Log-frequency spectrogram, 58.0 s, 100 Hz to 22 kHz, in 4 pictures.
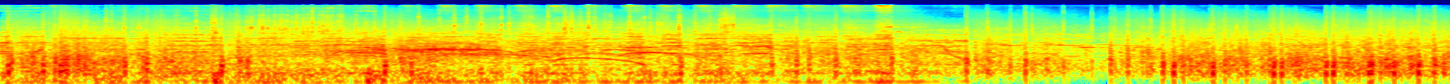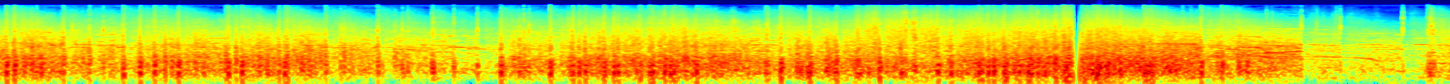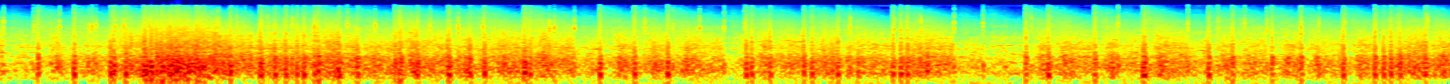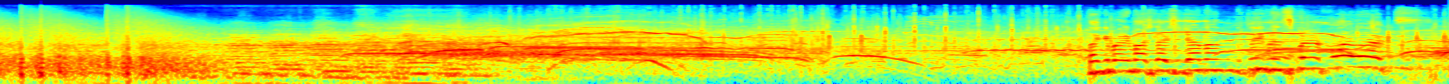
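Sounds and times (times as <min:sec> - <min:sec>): fireworks crackling and banging: 0:00.0 - 0:45.9, 0:47.4 - 0:57.9.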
